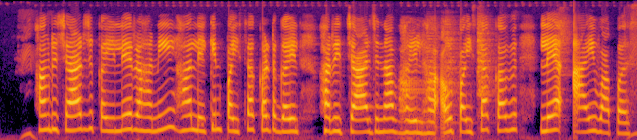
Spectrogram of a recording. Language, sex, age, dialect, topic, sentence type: Bhojpuri, female, 18-24, Southern / Standard, banking, question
